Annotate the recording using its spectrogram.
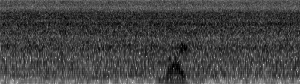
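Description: Steady background hiss with a faint low hum, like a running fan or room noise, under a single short spoken word about a second in.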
